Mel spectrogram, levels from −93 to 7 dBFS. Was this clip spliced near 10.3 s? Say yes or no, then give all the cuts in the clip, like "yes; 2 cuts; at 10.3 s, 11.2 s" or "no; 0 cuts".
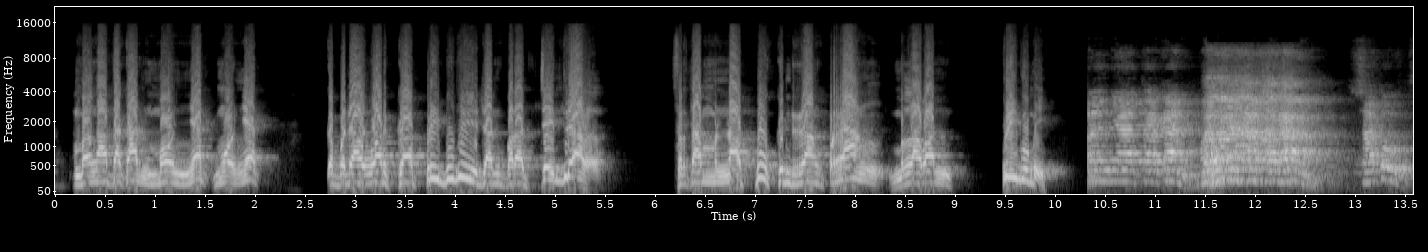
yes; 1 cut; at 10.3 s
